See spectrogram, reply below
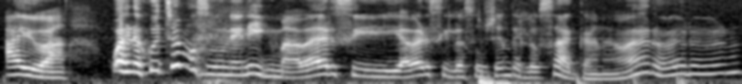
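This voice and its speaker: A woman's voice: on the high side, sing-song, normal speed. A woman with an Argentine accent hosting a live radio interview, informal and prompting her guests. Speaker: radio host.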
